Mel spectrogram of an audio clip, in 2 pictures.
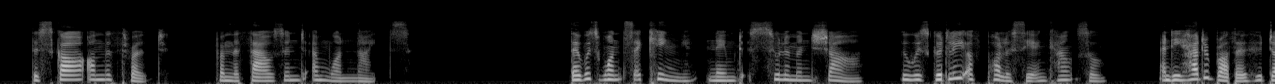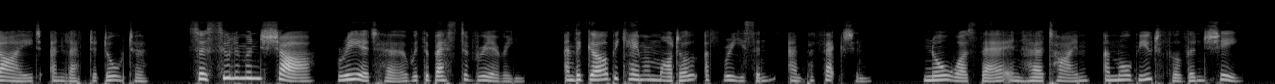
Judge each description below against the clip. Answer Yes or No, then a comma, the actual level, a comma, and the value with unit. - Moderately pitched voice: Yes, medium, 180 Hz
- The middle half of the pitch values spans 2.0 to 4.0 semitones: No, average, 5.3 semitones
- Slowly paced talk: No, average, 160 wpm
